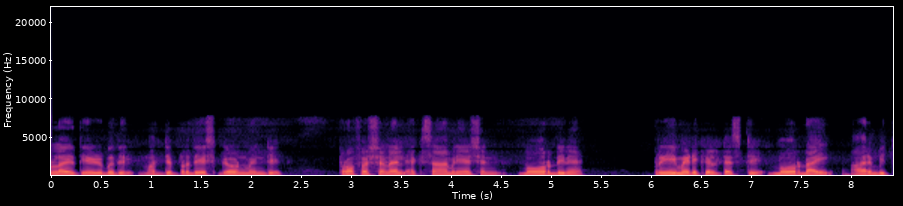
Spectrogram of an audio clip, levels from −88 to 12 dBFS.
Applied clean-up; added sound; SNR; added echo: neural mask model Resemble Enhance denoiser.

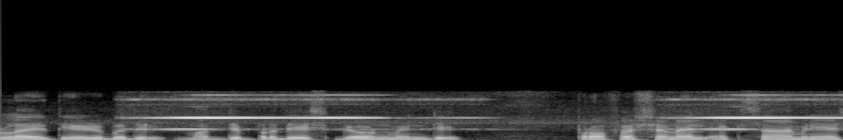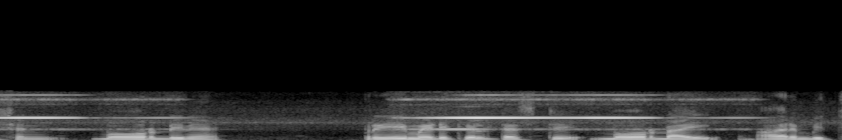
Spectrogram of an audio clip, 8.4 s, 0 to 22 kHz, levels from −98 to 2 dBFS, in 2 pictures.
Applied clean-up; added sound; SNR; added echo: none; Glass; -5 dB; none.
